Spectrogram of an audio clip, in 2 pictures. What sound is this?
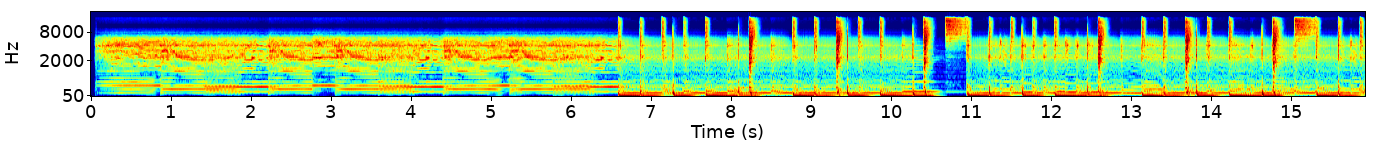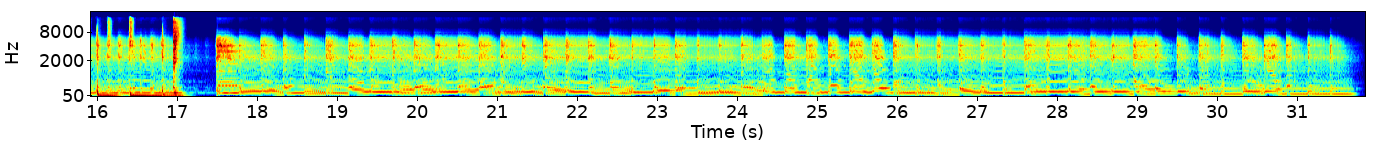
Rock Beat
I was looking through some old files and found this song I made on garageband back in 2015 around the same time as my older popular songs on here.. :) I feel like this song is a good one for any intro to like a podcast, short film or whatever you want. Please if you use it in anything put the link to this download as well as "By Cody Cardinal" beside it.. also additionally you can send me a message so i can see it in use if you would like. :) Hope you enjoy it!
- Cody
Beat, Garageband, Intro, Music, Rock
